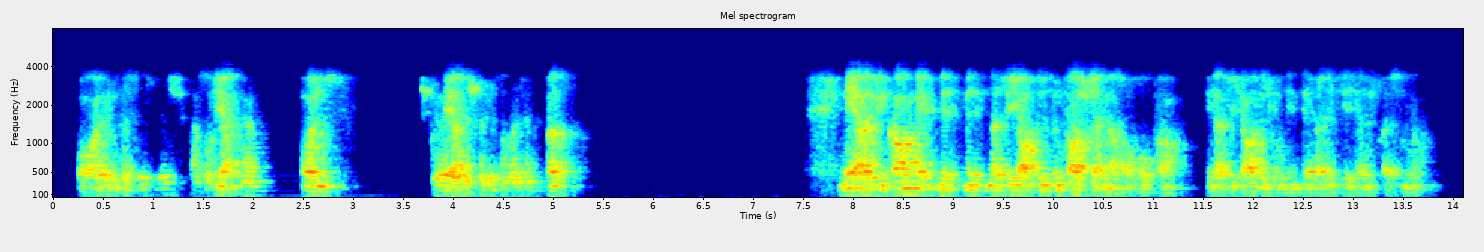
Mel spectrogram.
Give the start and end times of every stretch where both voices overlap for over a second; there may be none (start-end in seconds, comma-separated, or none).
none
